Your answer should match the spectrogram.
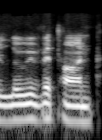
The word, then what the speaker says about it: Louis Vuitton: I want to sign your Louis Vuitton purse.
